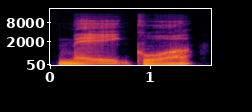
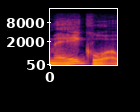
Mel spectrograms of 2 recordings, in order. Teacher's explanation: But for a long time, I was actually saying 美 国. So instead of saying third tone, second tone, I was actually saying second tone, third tone.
